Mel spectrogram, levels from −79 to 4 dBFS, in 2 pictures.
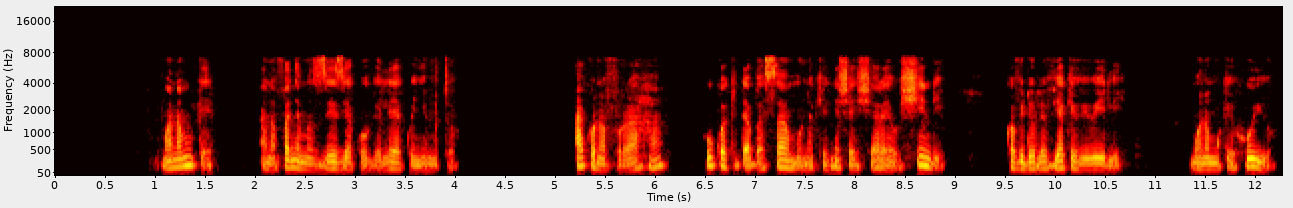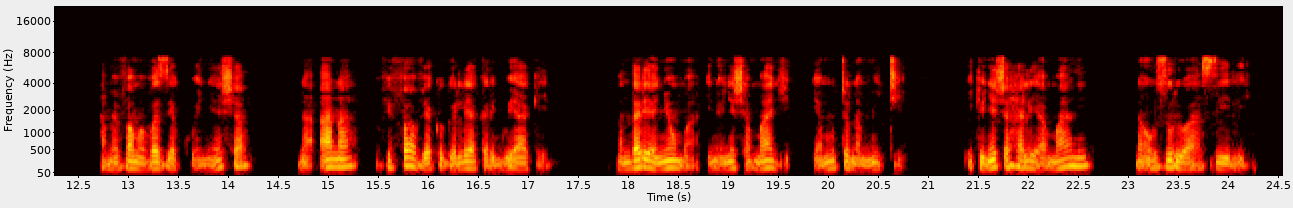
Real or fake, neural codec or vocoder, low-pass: real; none; 7.2 kHz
